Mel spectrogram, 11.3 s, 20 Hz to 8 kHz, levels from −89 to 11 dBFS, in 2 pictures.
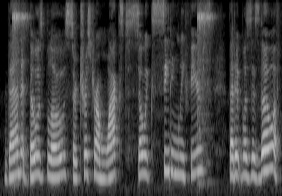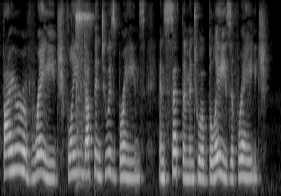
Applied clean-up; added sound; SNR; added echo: none; Tambourine; 11 dB; none.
